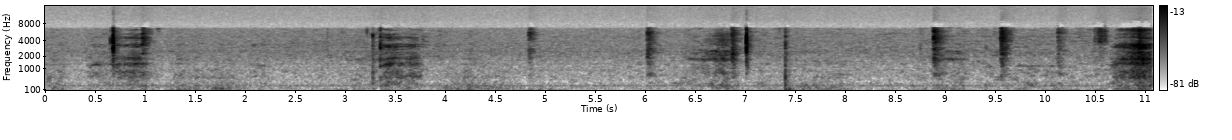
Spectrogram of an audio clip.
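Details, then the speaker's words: 3D printer printing walnut wood filament: irregular dry clicks, roughly one a second, over a faint steady hum; suspected gritty filament snagging as it comes off the spool, not confirmed. "Oh, I hear it clicking, and that clicking sound is, yep, uh, that's the sound of the walnut wood filament on the spool. Because it's kind of grainy and gritty. It doesn't come off the spool super smoothly."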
